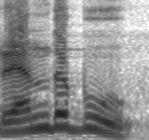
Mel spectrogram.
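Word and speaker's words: rendezvous: তো ফর দোসিকিং এ রেন্দেবু রেন্দেবু এই বানানটা আর ই এন ডি জেড ভি ও ইউএস রেন্দেবু মানে মিলন যারা উইথ নেচার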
